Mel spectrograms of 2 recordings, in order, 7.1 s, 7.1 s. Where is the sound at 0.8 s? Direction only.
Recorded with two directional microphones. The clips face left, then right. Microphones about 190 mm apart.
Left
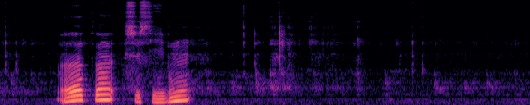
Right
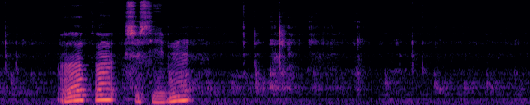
55° left (ahead or behind).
